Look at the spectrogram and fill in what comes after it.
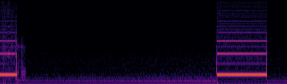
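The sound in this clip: Telephone tones on a call to a landline give a busy signal: a brief steady beep at the start, then after a long quiet stretch with a faint low hum, a second, longer beep.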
